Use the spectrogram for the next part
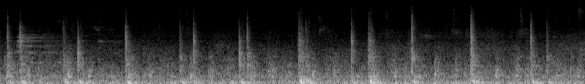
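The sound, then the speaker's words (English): Busy platform ambience at Châtelet metro station, on line 14: a steady low rumble of trains and machinery with scattered clanks and clicks, fairly loud and continuous, with no clear voices standing out. “Châtelet is one of the biggest stations in the city. And the metro, it's old and far from perfect.”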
